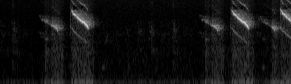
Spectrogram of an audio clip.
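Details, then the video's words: Female oriental white-eye calling noisily to agitate a male, giving short sharp descending whistled notes that sweep downward, in pairs and singles separated by pauses, with soft low rustling beneath. "Burung pleci betina ribut bikin jantan emosi"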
